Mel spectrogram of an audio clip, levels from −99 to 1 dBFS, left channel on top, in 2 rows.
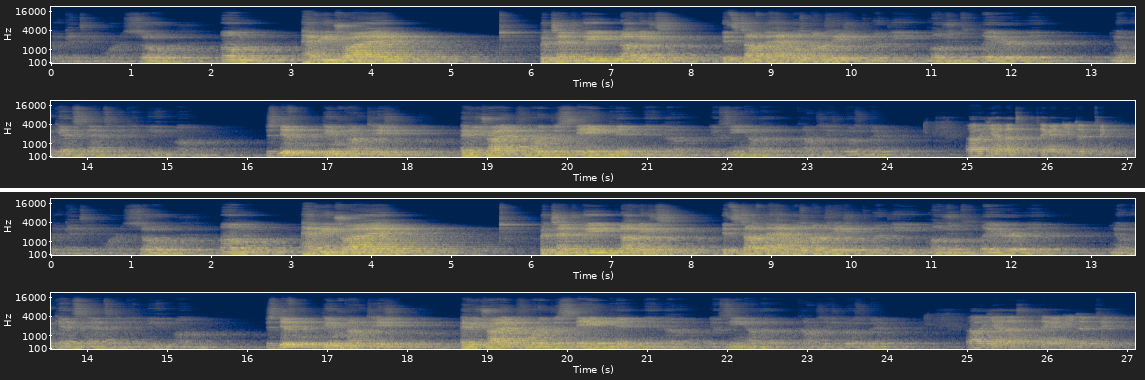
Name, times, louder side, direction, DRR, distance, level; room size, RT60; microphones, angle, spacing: voice 1, 0.0-1.4 2.1-2.6 3.1-4.3 6.1-7.7 8.4-12.5 13.2-15.5 16.2-18.3 18.7-24.0, equal, 25° right, -11 dB, 0.5 m, -21 dB
voice 2, 24.6-26.8, left 2 dB, 60° left, -1 dB, 0.4 m, -26 dB
3.2 x 2.6 x 2.7 m, 2.6 s
head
